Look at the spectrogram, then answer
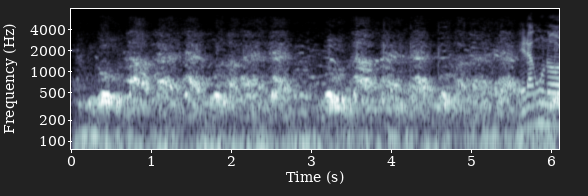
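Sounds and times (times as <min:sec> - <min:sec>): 
football fans chanting at team's arrival at hotel: 0:00.0 - 0:06.0.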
